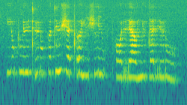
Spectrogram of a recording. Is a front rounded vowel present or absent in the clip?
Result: present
